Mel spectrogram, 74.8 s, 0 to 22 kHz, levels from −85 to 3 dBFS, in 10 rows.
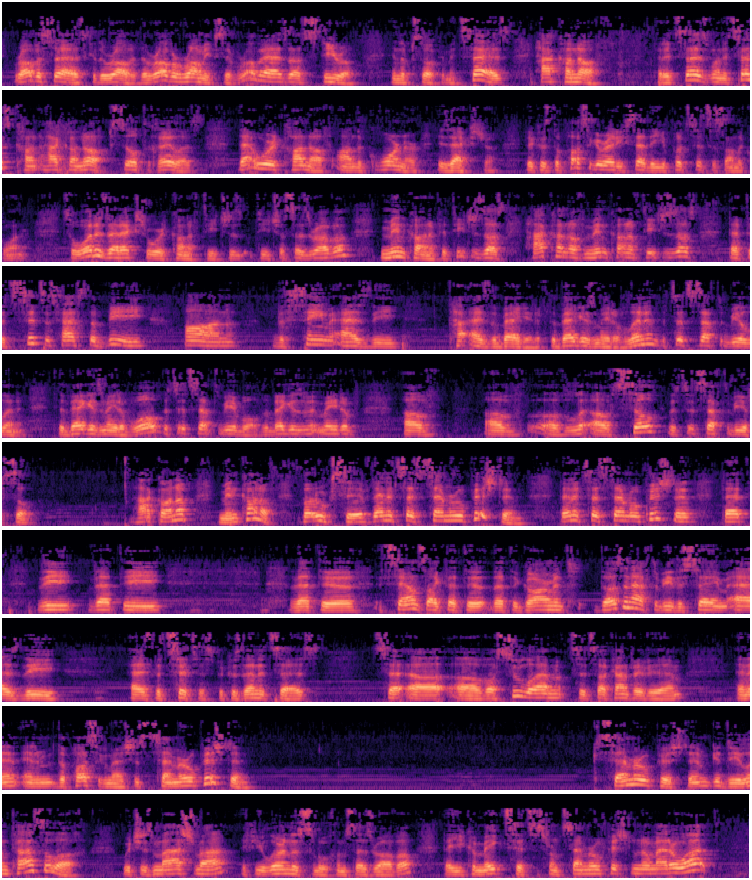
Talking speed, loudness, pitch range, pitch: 160 wpm, -21 LUFS, 125-165 Hz, 140 Hz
